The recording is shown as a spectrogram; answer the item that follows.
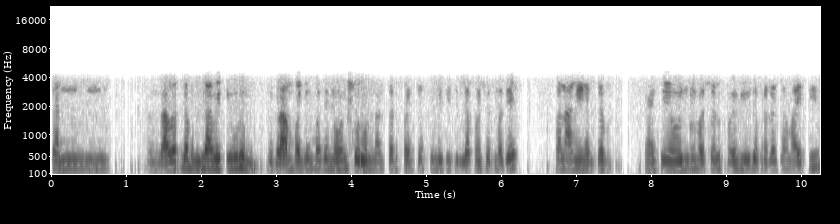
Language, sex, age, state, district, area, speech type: Marathi, female, 30-45, Maharashtra, Akola, urban, conversation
